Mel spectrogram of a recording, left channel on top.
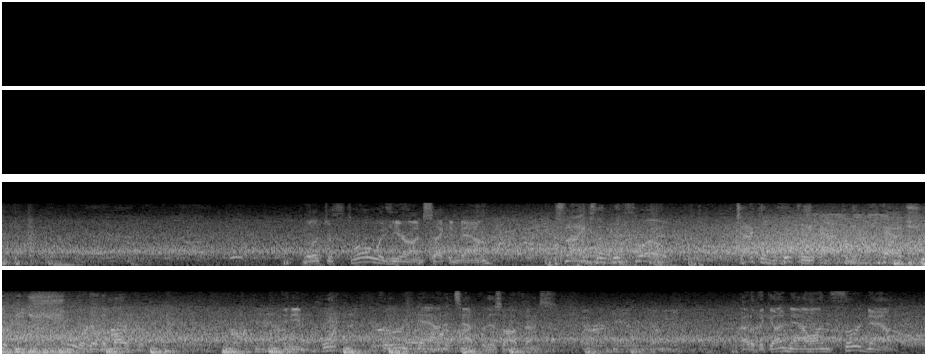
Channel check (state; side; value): silent; left; 61 dB below the other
